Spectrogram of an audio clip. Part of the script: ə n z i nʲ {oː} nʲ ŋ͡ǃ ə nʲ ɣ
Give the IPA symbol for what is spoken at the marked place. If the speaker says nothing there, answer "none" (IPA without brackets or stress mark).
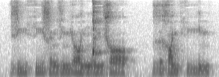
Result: ɔː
